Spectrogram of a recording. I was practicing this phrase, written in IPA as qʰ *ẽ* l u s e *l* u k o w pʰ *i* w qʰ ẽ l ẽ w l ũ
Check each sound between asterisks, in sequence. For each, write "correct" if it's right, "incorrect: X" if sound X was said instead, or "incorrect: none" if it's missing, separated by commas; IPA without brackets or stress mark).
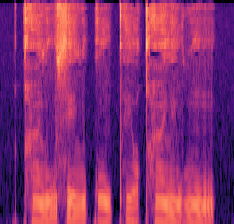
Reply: correct, correct, incorrect: e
